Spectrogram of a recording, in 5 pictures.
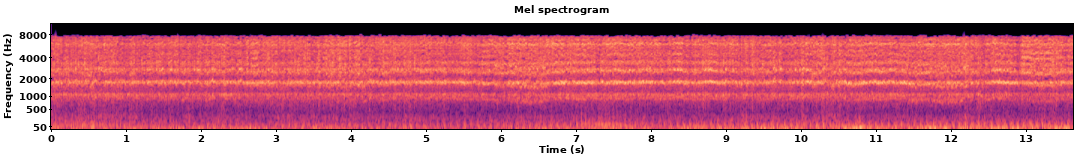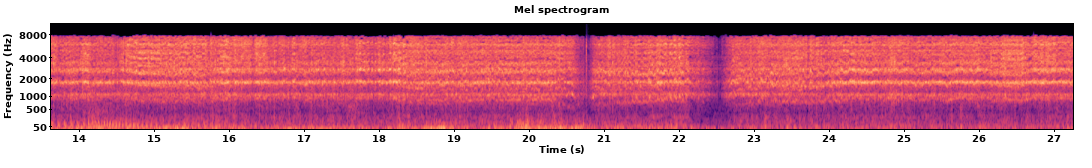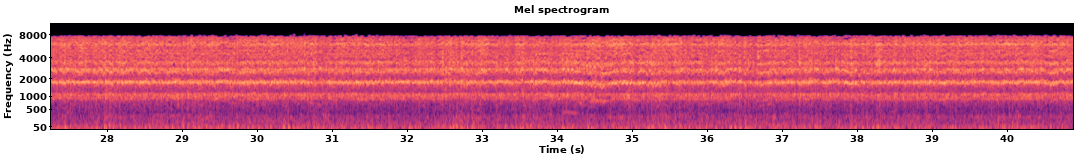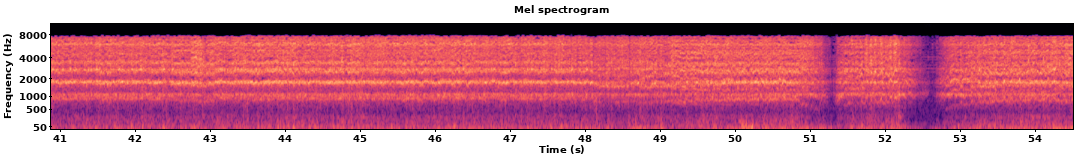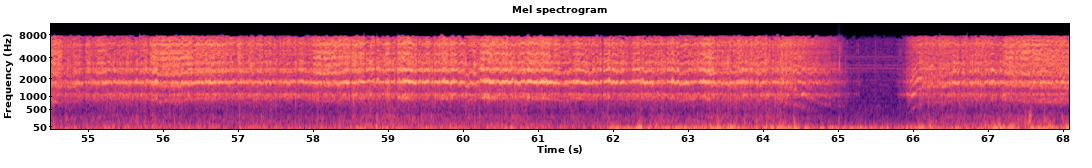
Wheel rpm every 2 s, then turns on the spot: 230, 230, 220, 220, 230, 230, 220, 220, 230, 210, 140, 130, 220, 230, 230, 230, 230, 230, 230, 230, 230, 230, 230, 230, 210, 150, 110, 210, 230, 230, 230, 230, 80, 160.
none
